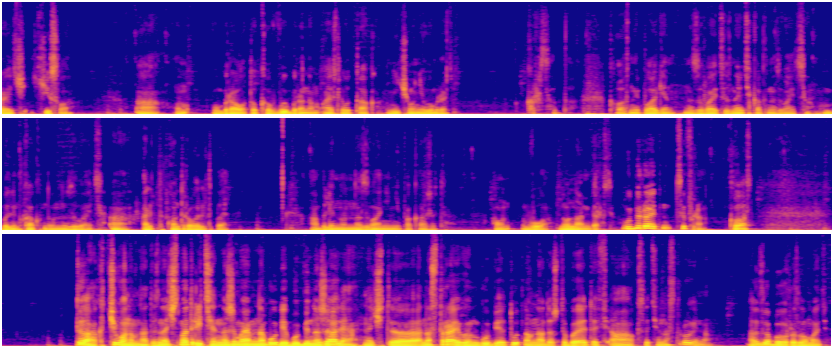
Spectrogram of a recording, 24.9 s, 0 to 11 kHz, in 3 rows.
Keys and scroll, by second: 3.8 super+/, 9.6 alt+super+p.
